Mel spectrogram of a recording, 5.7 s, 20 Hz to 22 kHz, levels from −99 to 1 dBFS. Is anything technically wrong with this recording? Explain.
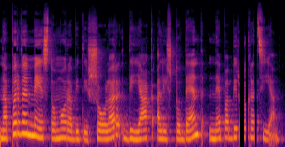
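Yes. Between 4.79 and 5.19 s the speech shows a digital broadcast dropout: the receiver stopped getting valid frames and muted until good ones returned. Several short holes total about 170 ms across roughly 340 ms, the longest lasting 85 ms, which points to a handful of corrupted frames. Each hole fades out and back in over 8 ms, and the audio resumes further along in the programme. This is unlike packet-loss concealment, which fills gaps with repeated or smeared sound, because these holes are clean silence and the missing audio is never recovered.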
